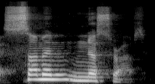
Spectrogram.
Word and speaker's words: Samin Nosrat: Okay, I'm gonna pronounce her name right so that I don't screw this up. Okay, yeah, Samin Nosrat.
